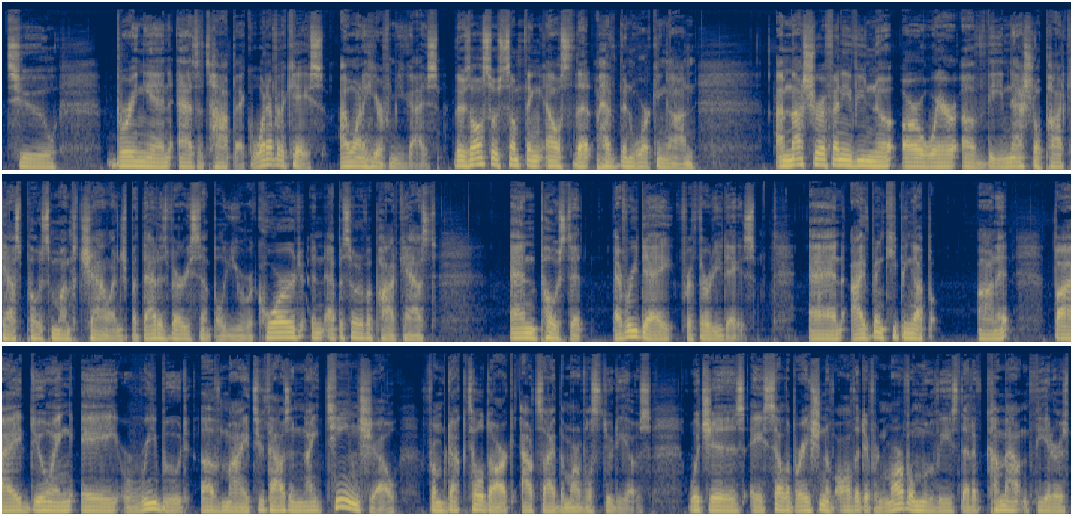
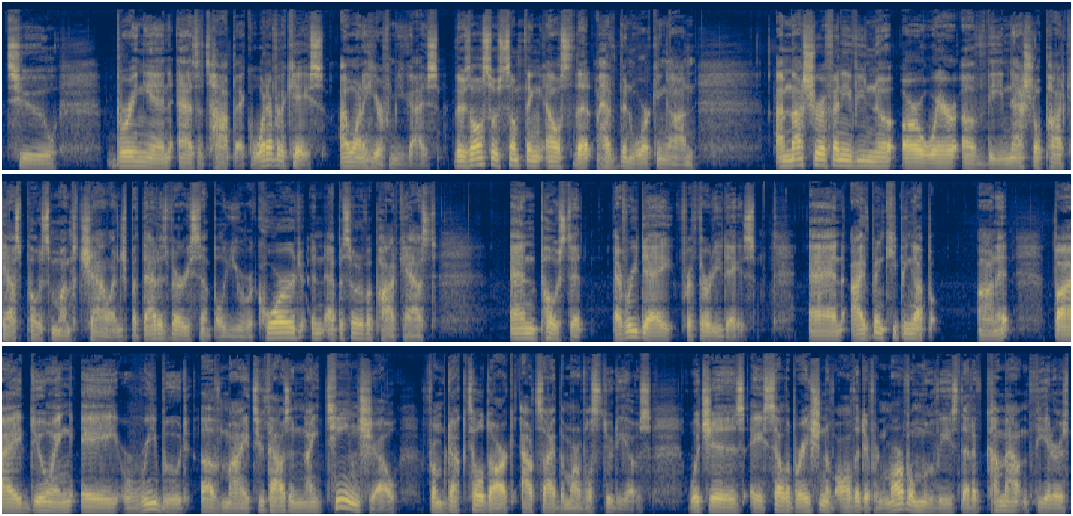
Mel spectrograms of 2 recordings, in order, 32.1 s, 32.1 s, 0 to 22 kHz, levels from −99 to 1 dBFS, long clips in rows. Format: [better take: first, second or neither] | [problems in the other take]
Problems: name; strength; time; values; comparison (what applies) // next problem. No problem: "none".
first | thin; somewhat; fading below 400 Hz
